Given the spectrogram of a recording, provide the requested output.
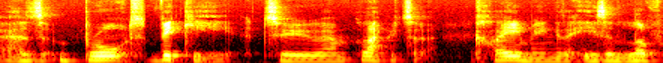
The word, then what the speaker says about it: Laputa: Laputa. Laputa. Laputa. That's the pronunciation in Castle in the Sky, so Okay, fine.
